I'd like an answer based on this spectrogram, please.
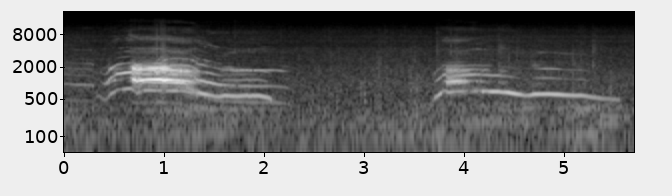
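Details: Two loud, angry cat yowls in a food fight: the first harsh and strained, swelling then sinking into a long moan; after a pause a second rising wail trails off slowly.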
